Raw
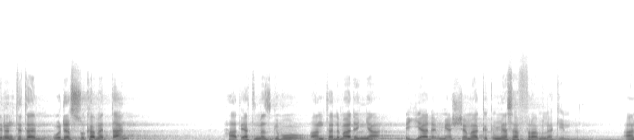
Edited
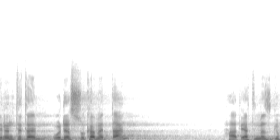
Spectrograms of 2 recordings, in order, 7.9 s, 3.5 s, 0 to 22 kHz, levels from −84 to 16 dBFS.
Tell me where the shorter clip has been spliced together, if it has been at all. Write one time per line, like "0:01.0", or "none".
none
